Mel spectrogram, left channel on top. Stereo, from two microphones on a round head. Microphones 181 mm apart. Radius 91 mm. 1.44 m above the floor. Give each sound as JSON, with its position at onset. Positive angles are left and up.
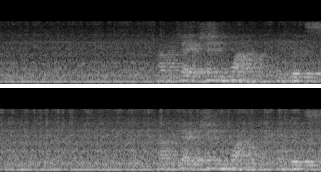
{"t": 1.6, "sound": "a man speaking", "side_deg": -10, "distance_m": 8.5}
